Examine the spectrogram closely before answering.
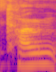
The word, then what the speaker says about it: Cohn: I don't know how you say it, I think it's cone, like ice cream cone.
